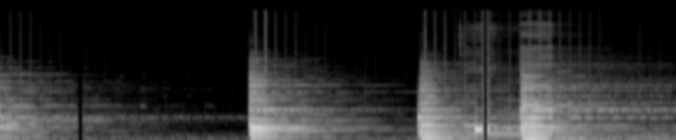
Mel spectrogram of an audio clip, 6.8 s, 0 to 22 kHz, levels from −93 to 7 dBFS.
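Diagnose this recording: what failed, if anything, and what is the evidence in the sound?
The driver or buffer stage failed with periodic USB or driver dropouts. From 0.1 s to 6.69 s, a tick recurs every 0.1 s, about seventy in all. Each is roughly a millisecond of signal replaced by silence. A background task is stalling the audio path on a fixed schedule.

The codec or storage stage shows a gap at a join of encoded pieces. A 48 ms gap opens at 0.78 s, and a 49 ms one at 4.82 s, four seconds apart. Sound drops out with smeared edges and resumes where it left off. Separately encoded pieces were joined untrimmed, keeping encoder delay and padding.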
